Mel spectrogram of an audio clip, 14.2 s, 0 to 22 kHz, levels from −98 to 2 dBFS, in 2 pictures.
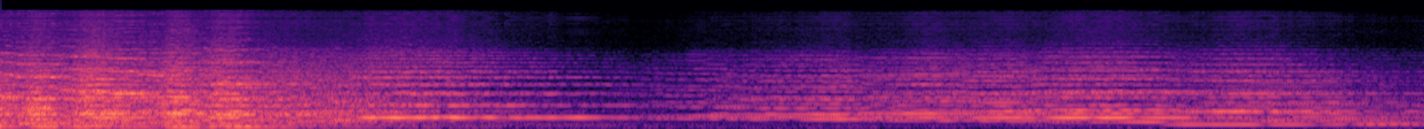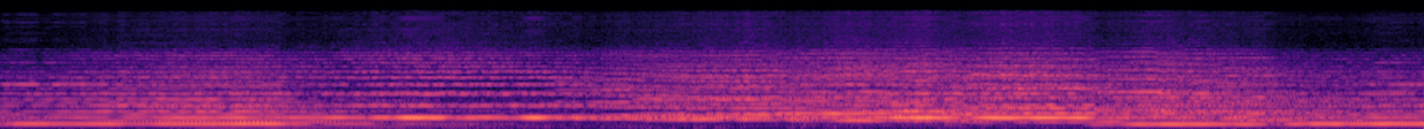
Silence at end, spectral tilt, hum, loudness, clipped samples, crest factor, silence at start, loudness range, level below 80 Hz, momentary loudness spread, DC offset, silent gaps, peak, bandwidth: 0 s; -6 dB/octave; none; -34 LUFS; under 0.1%; 20 dB; 0 s; 6 LU; -56 dBFS; 14 LU; under 0.1%; none; -14 dBFS; 16 kHz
